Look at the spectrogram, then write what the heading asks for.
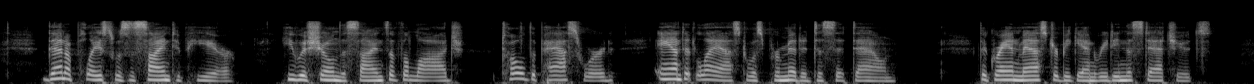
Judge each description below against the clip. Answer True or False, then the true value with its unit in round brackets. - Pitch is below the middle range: False (190 Hz)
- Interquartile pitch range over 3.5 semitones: False (3.1 semitones)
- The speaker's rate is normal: True (160 wpm)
